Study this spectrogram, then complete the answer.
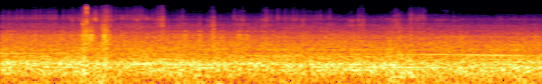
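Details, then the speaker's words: After fitting a new lower arm and absorber link, driving over uneven road: steady tyre and road rumble with no knocks or clunks; front suspension tight and quiet, steering now straight. "Tak ada dah bunyi tu. And masa saya bawa ni pun, saya rasa sedap lah sikit sebab getah-getah tu dia masih fit kan."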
